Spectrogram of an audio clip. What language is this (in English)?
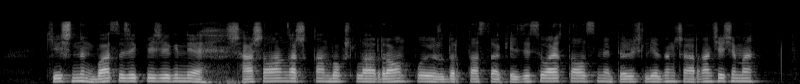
Kazakh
